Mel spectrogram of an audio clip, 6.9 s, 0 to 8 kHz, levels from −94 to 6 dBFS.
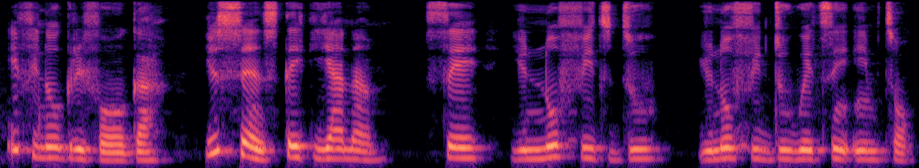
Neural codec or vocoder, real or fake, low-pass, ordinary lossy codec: none; real; none; none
